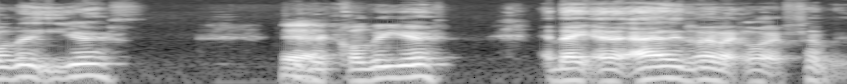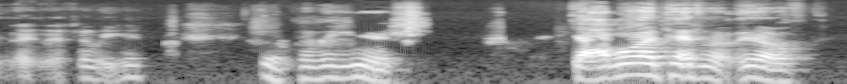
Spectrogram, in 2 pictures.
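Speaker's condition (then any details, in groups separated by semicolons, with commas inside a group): Cerebral palsy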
